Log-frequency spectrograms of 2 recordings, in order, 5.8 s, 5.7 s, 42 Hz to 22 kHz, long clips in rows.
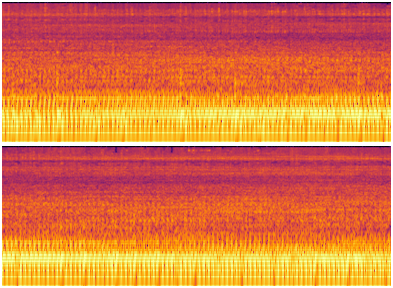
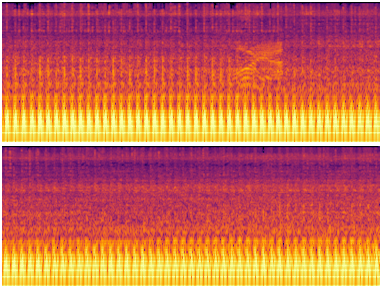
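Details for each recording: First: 1963 Honda CB77 305 Super Hawk twin, started cold after reconnecting a spark plug that had left it firing on one cylinder: a steady, even idle on both cylinders with no misses or knocks, so normal idle. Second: 1963 Honda CB77 305 Super Hawk twin, cold: loud, lopsided chuffing exhaust running on one cylinder because a spark plug lead was unplugged. Something had apparently been living in the exhaust pipe.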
